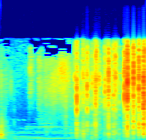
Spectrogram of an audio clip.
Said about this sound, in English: But anyways, let's go ahead and get into it. I'm shuffling the cards here, y'all.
